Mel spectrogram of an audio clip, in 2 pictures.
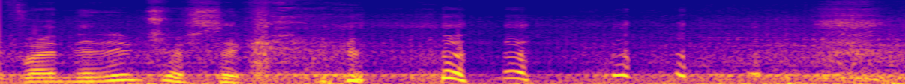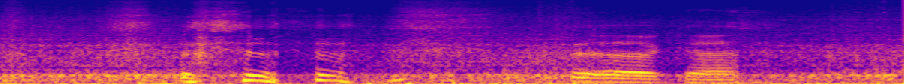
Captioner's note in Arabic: يضحك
